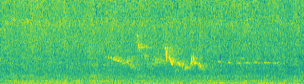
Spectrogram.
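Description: Honeybees buzzing steadily around an open hive as a frame is lifted out and inspected.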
